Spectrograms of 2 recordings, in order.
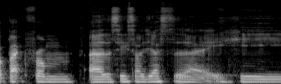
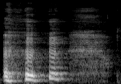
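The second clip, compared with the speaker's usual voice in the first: laugh; 11 semitones higher, 9 dB louder than usual. Real, not acted. Laughing at her own rant.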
